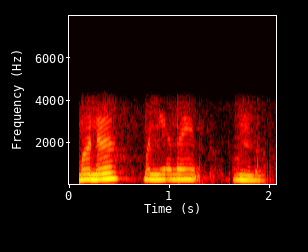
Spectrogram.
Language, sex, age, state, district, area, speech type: Bodo, female, 60+, Assam, Kokrajhar, urban, conversation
